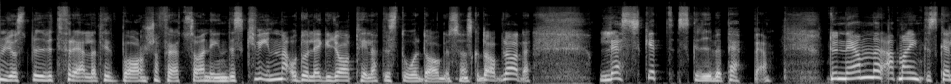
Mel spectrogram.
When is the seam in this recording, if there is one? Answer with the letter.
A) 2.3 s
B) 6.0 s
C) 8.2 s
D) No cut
B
